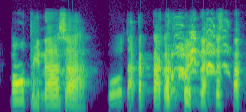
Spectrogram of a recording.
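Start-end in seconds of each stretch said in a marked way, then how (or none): 1.7-2.4 very high, comic squeal rising at the end; hammed-up high-pitched wail; mock alarm. Preacher mocking disciples who only report doom, mock alarm. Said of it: "ngasih kabar aja".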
